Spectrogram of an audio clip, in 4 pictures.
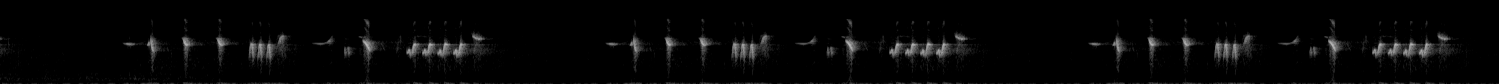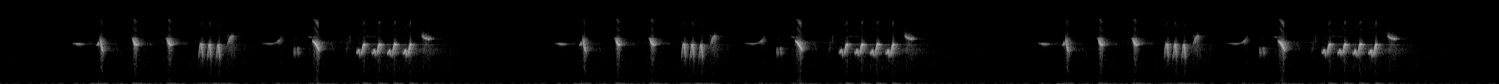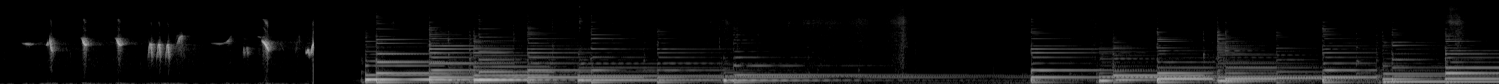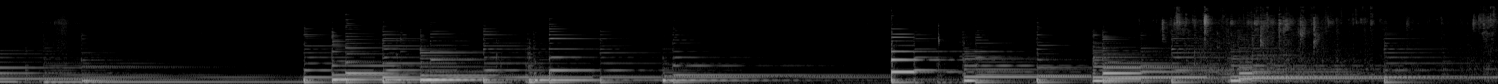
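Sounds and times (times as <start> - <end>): songbird chirping: 0.0 - 33.2, 33.8 - 59.9.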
